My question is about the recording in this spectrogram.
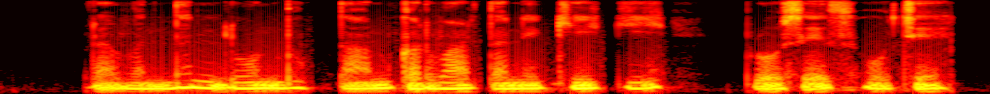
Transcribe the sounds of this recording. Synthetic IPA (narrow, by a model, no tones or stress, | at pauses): pɾa̰bə̃nd̪ʱənloːnbʱʊɡ̚t̪aːnkəɾʋaːɾt̪ɐnekiki | pɾo̰ːsḛːsɦoːt͡ʃeː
